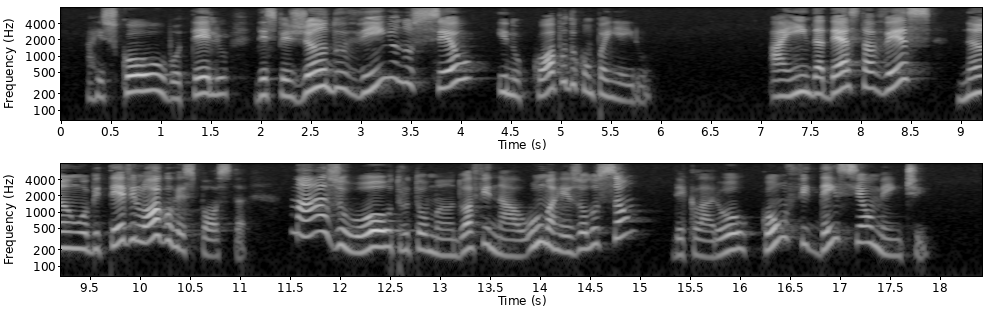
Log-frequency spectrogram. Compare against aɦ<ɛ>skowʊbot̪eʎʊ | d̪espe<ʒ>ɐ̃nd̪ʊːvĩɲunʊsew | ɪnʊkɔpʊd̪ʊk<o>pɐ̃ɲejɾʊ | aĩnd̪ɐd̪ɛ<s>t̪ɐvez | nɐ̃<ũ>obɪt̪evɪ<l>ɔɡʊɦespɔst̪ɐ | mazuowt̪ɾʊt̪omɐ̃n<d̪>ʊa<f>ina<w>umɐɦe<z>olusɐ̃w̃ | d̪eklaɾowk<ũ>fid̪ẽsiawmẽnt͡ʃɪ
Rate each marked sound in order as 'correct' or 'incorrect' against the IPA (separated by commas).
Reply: incorrect, correct, incorrect, correct, incorrect, correct, correct, correct, correct, correct, incorrect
